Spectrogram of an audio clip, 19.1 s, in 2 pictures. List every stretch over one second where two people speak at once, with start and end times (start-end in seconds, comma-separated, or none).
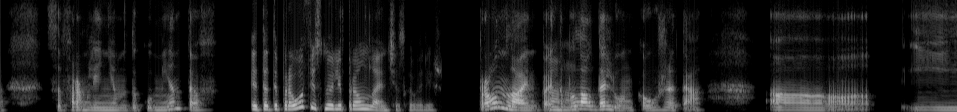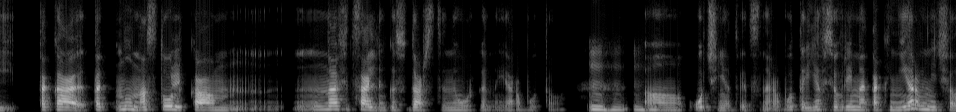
none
